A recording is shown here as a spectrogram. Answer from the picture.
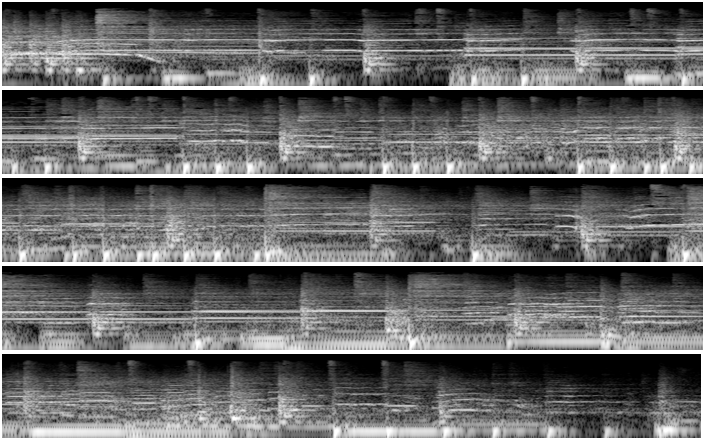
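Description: Live jazz band playing: a saxophone carries a lead line of held and bending notes over piano, drum kit and bass.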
